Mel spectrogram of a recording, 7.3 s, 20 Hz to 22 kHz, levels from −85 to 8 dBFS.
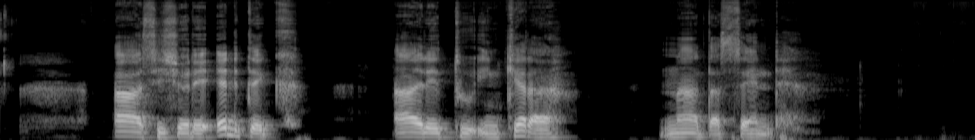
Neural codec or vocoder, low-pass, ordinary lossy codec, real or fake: none; none; none; real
